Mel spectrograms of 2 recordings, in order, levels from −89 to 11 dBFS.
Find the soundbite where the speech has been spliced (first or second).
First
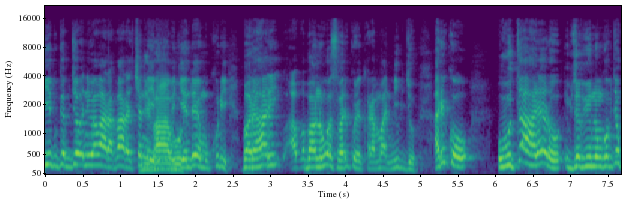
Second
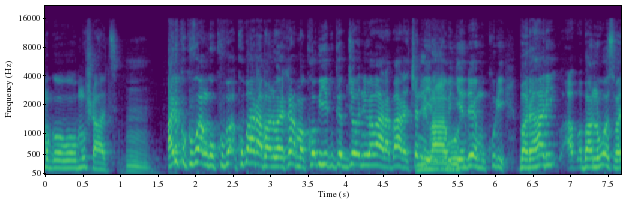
second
